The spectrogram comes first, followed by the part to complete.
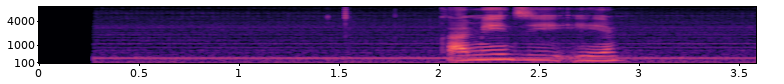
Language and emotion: Russian, neutral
